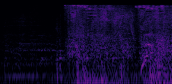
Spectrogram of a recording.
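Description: Blades slash and clash in a fight.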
